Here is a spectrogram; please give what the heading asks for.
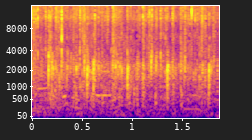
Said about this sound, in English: Big round of applause for everyone here.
